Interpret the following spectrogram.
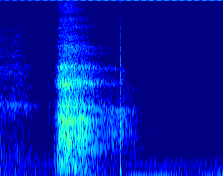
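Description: A man's sigh into the microphone: one breathy exhale about half a second in, fading out, followed by a single faint click.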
